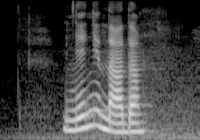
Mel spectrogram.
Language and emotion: Russian, neutral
